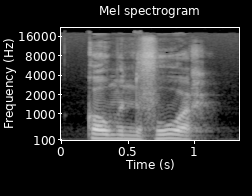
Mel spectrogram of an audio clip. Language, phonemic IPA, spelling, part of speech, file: Dutch, /ˈkomə(n) ˈvor/, komen voor, verb, Nl-komen voor.ogg
- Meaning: inflection of voorkomen (“to exist; to happen”): 1. plural present indicative 2. plural present subjunctive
